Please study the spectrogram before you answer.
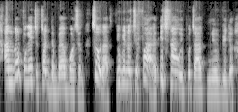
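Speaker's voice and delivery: usual speaking voice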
